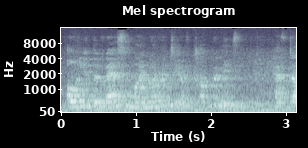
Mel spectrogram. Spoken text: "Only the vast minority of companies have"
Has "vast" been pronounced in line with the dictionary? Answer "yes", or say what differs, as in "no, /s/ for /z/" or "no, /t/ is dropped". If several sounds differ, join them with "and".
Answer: no, /b/ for /v/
